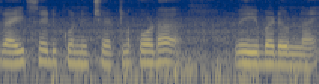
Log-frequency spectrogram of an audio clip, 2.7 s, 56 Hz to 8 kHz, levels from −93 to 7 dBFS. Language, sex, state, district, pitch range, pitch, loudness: Telugu, female, Andhra Pradesh, Visakhapatnam, 180-200 Hz, 190 Hz, -28 LUFS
